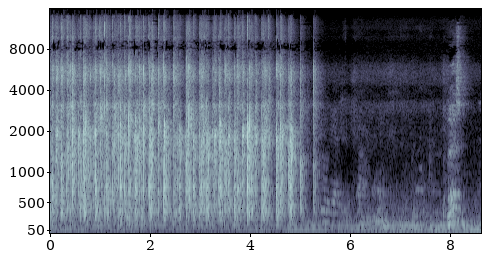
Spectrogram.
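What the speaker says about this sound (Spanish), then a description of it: "¿Usted le puede dar un aplauso al Señor en esta mañana," A church congregation claps in a fast rhythmic beat for about five seconds, loud and close, then stops abruptly, leaving a quiet room with faint sounds and a short voice.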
